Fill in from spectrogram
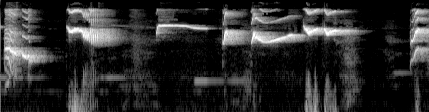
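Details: Orange-headed thrush song played to make a caged male sing: high whistled slurred phrases separated by short pauses, some descending, with faint low knocking sounds between phrases.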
